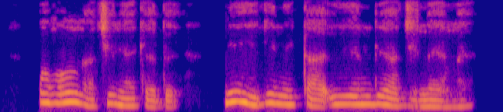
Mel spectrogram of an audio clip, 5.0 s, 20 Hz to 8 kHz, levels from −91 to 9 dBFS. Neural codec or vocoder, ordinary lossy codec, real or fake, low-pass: codec, 16 kHz, 8 kbps, FunCodec, trained on Chinese and English, 25 frames a second; none; fake; none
